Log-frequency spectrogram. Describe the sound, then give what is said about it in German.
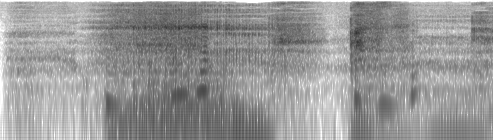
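Loud, rasping snoring of a police commissioner asleep in a bed in a former small jail, mighty enough to make the jail bars shake: one long, rumbling snore followed by a second shorter one, with a brief gap between them and no talking. “Plötzlich hörte Buffy ein Schnarchen, ein richtig mächtiges Kommissarschnarchen, das das Gefängnisgitter zum Zittern brachte.”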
